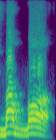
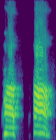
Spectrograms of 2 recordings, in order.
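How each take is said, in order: First: "بابا" as babo, two voiced Bs, drawn out; lower, slow "بابا" with heavy B sounds; baba with B. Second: "بابا" as papa, both consonants puffed P. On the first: Teacher showing what it is not, heavy-B baba. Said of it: "مش بابا". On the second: Teacher giving the right French word, puffed papa. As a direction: pop two airy Ps in "بابا". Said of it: "اما دي اسمها". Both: Shown as a demonstration.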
